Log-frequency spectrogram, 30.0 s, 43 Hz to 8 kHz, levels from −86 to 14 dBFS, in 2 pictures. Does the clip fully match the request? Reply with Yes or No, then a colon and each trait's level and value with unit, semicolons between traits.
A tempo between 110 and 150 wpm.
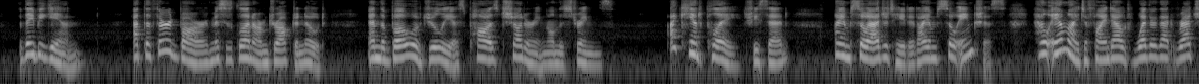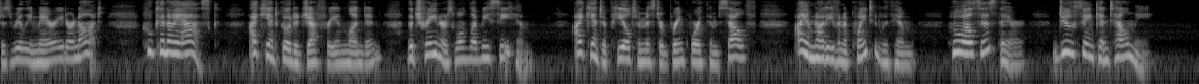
No: average, 180 wpm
